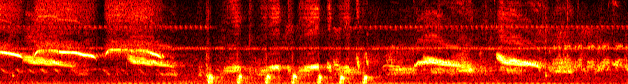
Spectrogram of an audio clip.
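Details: Chinese hwamei, a captive bird in Vietnam, gives long, clear descending whistles, then a row of about six sharp knocking clicks, then more slurred whistled notes.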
